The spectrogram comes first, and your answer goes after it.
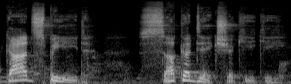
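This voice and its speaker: An actor playing a cocky, swaggering space detective who narrates his own story deadpan and pleads frantically, on a live theater stage. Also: fairly high pitch, slow, creaky, heavily acted. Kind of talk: comic musical podcast narration. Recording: guitar music behind a live stage.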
